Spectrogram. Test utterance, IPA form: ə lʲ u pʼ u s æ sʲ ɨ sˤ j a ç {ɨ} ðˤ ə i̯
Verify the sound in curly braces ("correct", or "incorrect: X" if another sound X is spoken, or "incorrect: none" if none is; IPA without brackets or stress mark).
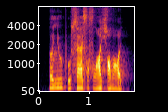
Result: incorrect: ə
